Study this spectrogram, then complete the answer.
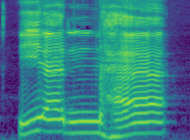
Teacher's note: নুন সাকিনের পর ইজহারের হরফ হা আসছে, এই কারণে এই নুন সাকিনকে গুন্না ছাড়া স্পষ্ট করিয়া পড়তে হবে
